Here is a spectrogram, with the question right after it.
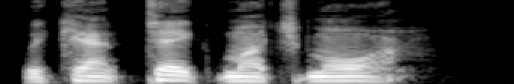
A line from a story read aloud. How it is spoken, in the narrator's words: Massey said coldly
